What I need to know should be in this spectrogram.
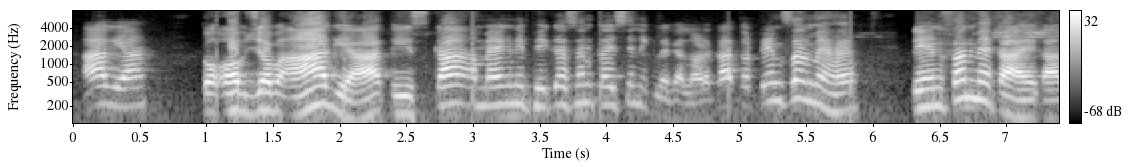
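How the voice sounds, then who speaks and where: A man teaching a physics lesson for exam preparation, mixing in English terms and answering his own questions. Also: sits high. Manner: lively, mixes English terms, asks and answers himself.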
